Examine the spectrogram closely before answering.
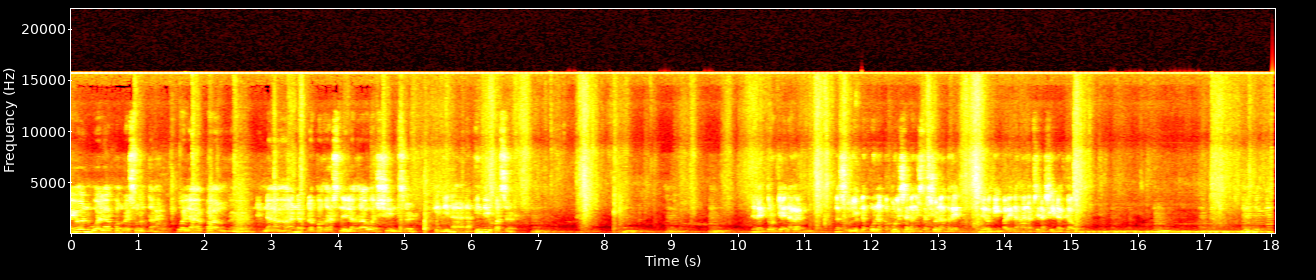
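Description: A man speaks on a television, heard through its small loudspeaker.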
